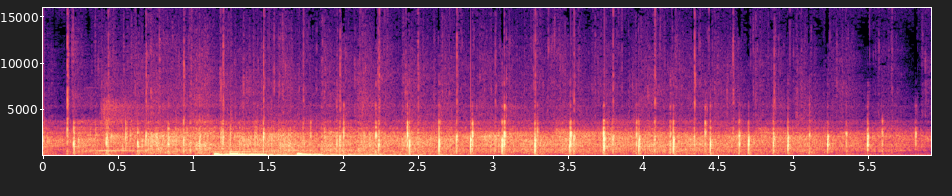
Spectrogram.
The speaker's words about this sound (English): please give a special round of applause to our community guest star, Dr. J.K. Luthra, who played the translator and the Inquisitioner.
